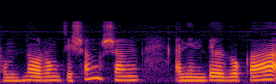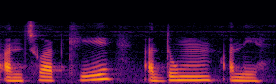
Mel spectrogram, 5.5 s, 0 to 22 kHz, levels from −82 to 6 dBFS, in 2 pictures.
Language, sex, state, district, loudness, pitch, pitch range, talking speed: Mizo, female, Mizoram, Aizawl, -18 LUFS, 175 Hz, 160-180 Hz, 150 wpm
